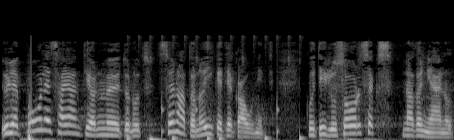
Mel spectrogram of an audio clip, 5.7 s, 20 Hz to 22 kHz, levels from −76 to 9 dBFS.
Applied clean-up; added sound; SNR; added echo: none; Drum kit; 11 dB; none.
